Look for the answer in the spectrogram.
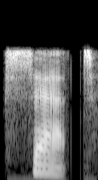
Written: Sete

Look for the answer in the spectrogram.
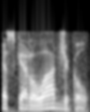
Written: eschatological

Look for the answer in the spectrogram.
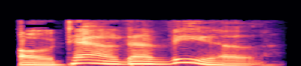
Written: Hôtel de Ville

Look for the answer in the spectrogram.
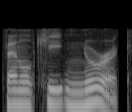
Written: phenylketonuric

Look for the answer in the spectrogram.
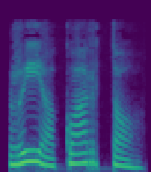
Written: Rio Cuarto

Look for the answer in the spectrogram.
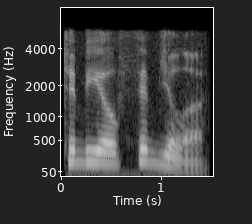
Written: tibiofibula

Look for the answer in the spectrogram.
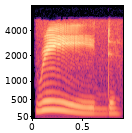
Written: read

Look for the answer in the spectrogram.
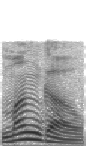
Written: mungo

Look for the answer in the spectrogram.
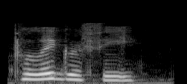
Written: polygraphy

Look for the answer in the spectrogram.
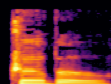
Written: cooboo

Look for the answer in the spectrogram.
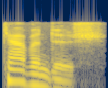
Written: Cavendish

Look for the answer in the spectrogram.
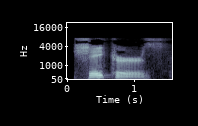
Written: shakers

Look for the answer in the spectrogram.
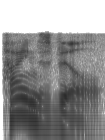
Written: Hinesville

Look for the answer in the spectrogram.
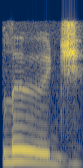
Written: Lodz

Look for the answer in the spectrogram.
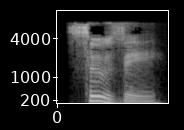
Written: susie

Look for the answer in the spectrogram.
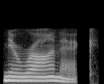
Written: Neronic

